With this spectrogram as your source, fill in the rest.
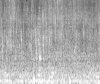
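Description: A masher squishes soft potatoes.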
